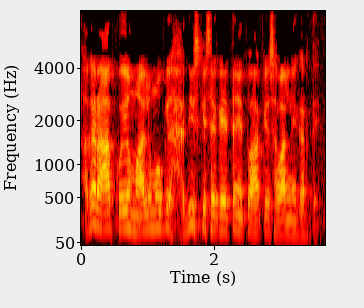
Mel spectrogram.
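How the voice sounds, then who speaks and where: A male religious teacher leads a Quran lesson, his voice sitting fairly high. He presses each point with emphasis and answers his own rhetorical questions. A faint hiss runs behind him. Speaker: Islamic teacher.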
